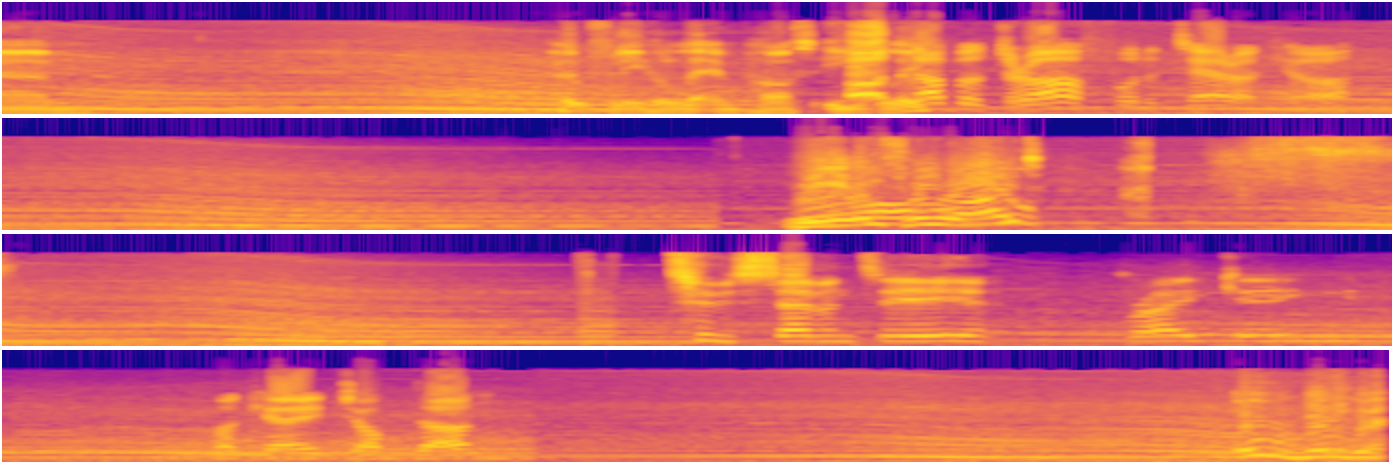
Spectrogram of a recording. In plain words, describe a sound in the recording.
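Racing car engines roar and shift gears steadily.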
